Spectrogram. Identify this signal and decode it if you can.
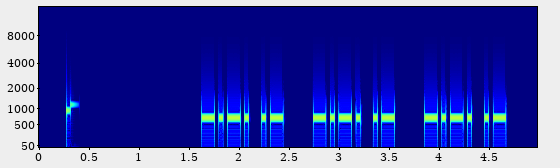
Morse code, heard as a keyed tone, about 28 wpm, 700 Hz. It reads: CA CA CA
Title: US States Repeated 3x 28wpm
